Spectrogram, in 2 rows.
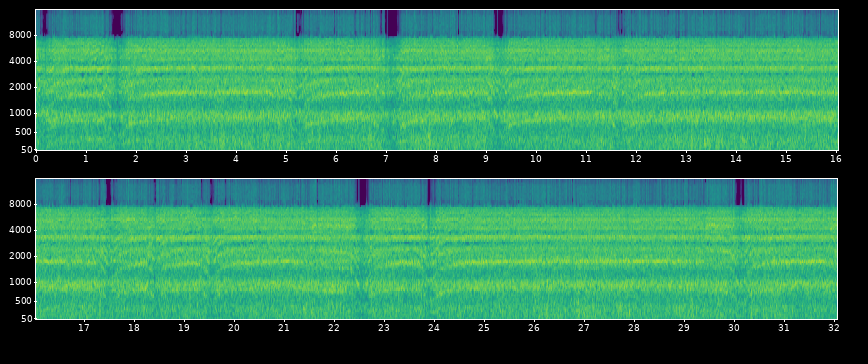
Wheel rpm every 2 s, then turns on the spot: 170, 210, 190, 180, 190, 220, 220, 230, 220, 200, 220, 180, 220, 230, 220, 200.
none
